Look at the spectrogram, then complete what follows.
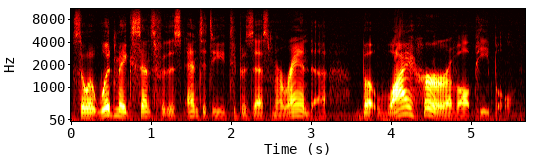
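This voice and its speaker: Male video essay narrator, average pitch, scripted storytelling delivery. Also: big pitch swings, normal speed, a bit bright, a little hiss or hum, poor audio. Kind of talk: scripted explainer narration of a horror series.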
